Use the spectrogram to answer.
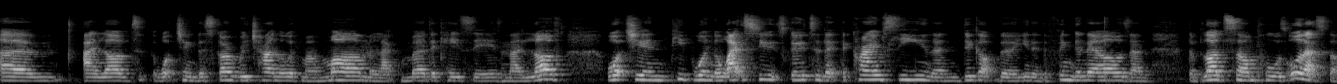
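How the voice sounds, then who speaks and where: A woman with a London accent speaks at a moderate pace and medium pitch, with fairly even intonation but big swings in loudness. The room echo is audible, and there is noticeable background noise. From UK, Congolese heritage. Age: 20s. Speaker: actor, drama school graduate. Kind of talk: casual vlog monologue. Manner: casual, filler-heavy.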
